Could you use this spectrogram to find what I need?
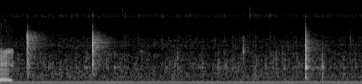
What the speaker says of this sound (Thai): พอเราตุ๋นหมูนะคะได้ที่แล้วนะคะ จนหมู เริ่มเปื่อยนะคะ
